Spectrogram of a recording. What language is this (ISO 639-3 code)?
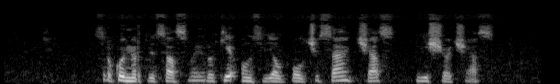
rus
